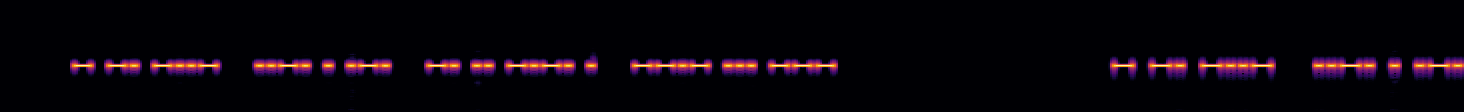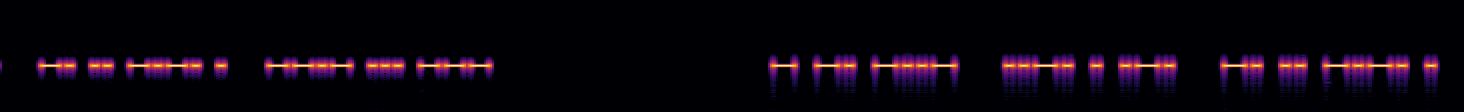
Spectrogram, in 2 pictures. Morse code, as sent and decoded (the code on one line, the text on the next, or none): - -. -..- / ..-. .-. / -. .. -.-. / --.- ... --- / - -. -..- / ..-. .-. / -. .. -.-. / --.- ... --- / - -. -..- / ..-. .-. / -. .. -.-. .
TNX FER NICE QSO TNX FER NICE QSO TNX FER NICE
